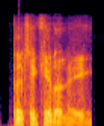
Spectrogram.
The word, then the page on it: Particularly: British English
